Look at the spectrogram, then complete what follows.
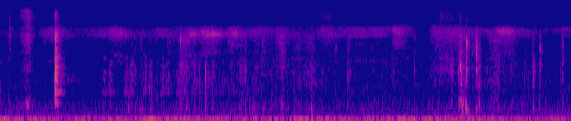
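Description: Faint handling of paper on a craft table: light rustles and taps, with one sharp click about half a second in and a couple of soft taps near the end.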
